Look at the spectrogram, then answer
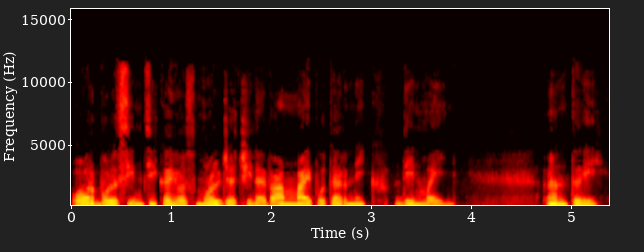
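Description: A woman narrating a literary story aloud in a measured, dramatic reading style. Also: medium pitch, darkish tone, no room sound. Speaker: audiobook narrator.

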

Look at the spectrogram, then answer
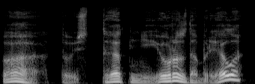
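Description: A man's voice: fairly low pitch, wildly swooping pitch, unhurried, darkish tone, husky, no echo, clean studio sound, voice pushed down, full character voice. Blunt god of war, voiced by a man. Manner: plain, blunt questions. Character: blunt, self-assured male god of war.

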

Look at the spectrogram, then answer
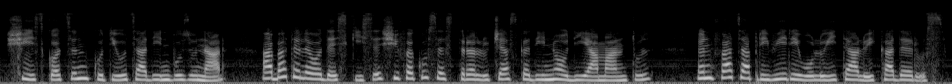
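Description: A woman reading a classic novel aloud as an audiobook narrator, in a steady, measured way. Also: medium pitch, dry recording. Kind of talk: scripted narration.

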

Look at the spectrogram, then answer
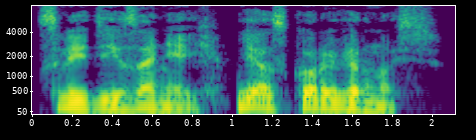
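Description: A firm young country doctor gives curt, decisive orders, voiced by a male audiobook narrator. His voice is low and husky. The recording is close and dry. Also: expressive, unhurried, a little mellow, no room sound. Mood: commanding.

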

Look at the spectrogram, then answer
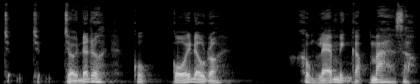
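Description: Male narrator playing a kind young cab driver, low voice, earnest. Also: fairly quick, fairly bright tone. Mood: frightened. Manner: earnest, concerned, stammering when scared.

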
